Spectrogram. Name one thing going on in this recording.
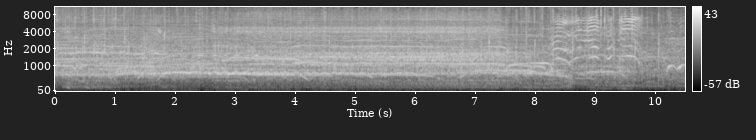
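An audience claps along.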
